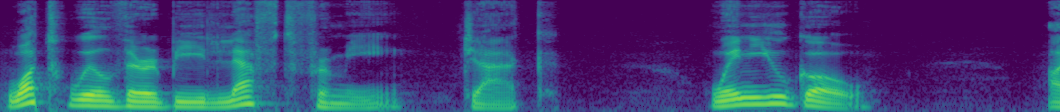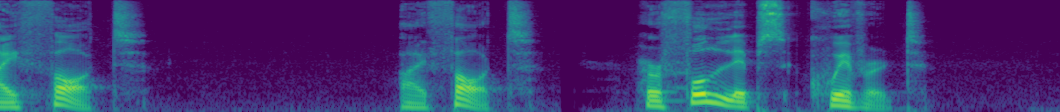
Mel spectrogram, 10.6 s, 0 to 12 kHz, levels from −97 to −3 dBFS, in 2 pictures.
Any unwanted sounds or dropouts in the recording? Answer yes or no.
no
